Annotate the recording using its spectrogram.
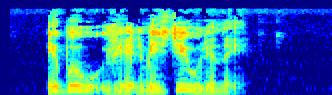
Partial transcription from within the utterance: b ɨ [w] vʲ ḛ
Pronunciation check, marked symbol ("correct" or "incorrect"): correct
